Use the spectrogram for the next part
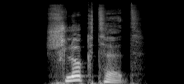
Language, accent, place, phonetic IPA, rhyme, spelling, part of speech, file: German, Germany, Berlin, [ˈʃlʊktət], -ʊktət, schlucktet, verb, De-schlucktet.ogg
- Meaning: inflection of schlucken: 1. second-person plural preterite 2. second-person plural subjunctive II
